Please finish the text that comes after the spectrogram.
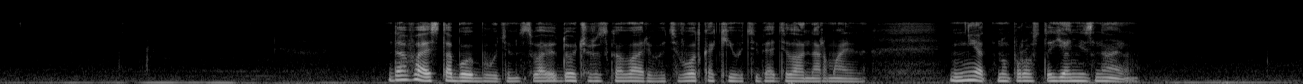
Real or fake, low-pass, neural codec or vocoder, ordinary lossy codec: real; 7.2 kHz; none; none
